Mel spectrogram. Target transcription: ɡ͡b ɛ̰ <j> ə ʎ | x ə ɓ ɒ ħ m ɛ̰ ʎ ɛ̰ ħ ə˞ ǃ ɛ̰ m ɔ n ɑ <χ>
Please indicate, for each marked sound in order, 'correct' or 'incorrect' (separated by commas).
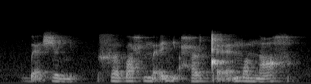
incorrect, correct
